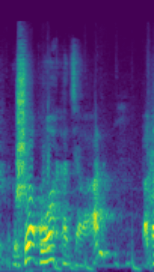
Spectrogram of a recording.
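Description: A man talking, in Kirundi, with short pauses between phrases.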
